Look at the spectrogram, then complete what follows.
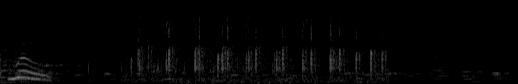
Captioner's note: audience applauds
